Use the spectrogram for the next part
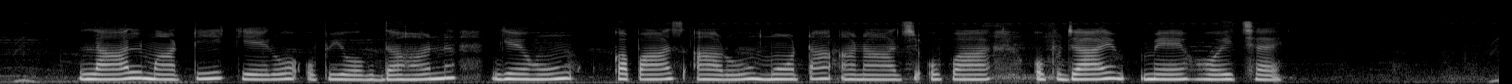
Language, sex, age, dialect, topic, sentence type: Maithili, female, 18-24, Angika, agriculture, statement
